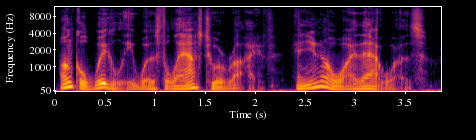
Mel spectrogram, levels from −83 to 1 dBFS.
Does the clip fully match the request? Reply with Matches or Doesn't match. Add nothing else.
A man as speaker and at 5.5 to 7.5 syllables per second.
Doesn't match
